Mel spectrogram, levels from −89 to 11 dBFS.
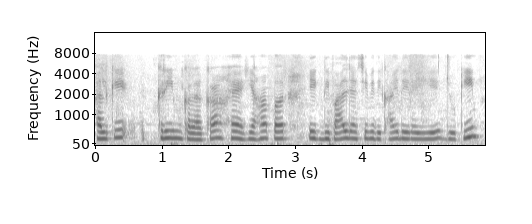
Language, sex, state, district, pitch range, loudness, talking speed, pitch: Hindi, female, Bihar, Kishanganj, 210-230 Hz, -37 LUFS, 175 wpm, 225 Hz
